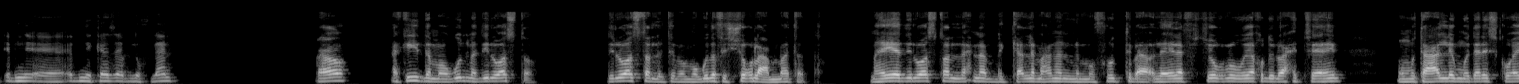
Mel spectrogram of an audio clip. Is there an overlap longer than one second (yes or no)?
no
